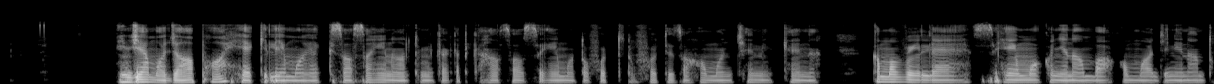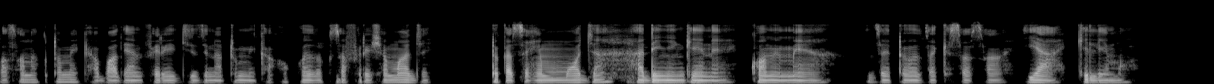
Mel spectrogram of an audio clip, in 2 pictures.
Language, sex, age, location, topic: Swahili, male, 25-35, Nairobi, agriculture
